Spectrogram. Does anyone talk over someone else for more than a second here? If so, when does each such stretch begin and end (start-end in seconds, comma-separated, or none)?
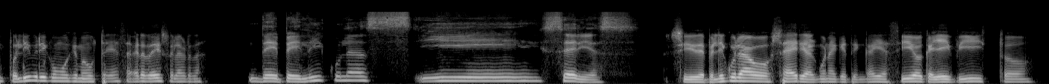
none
